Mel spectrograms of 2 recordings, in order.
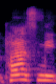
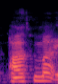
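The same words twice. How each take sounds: First: "pasmi" with s and final i; nonstandard variant. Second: "patma" with t and final a; standard form. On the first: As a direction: say "pasmi" as pas-mi. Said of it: "corregir algunas expresiones que no". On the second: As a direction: say "patma" as pat-ma. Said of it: "Se va a utilizar patma". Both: Shown as a demonstration.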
